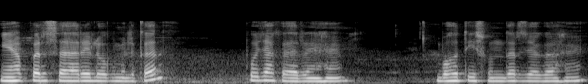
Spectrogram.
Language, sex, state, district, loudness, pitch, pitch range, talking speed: Hindi, male, Chhattisgarh, Sukma, -15 LUFS, 160 Hz, 150-170 Hz, 145 wpm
